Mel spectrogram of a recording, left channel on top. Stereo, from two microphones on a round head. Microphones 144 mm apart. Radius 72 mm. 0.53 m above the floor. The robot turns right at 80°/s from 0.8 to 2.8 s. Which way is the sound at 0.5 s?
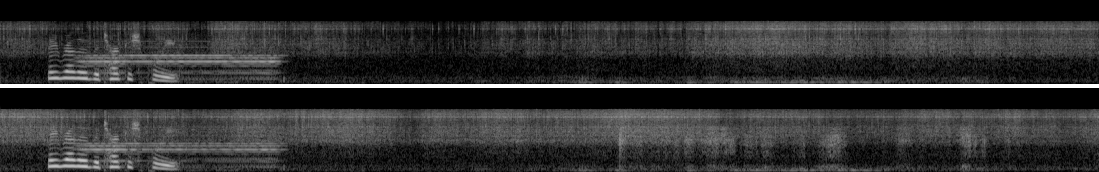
15° right (ahead or behind).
